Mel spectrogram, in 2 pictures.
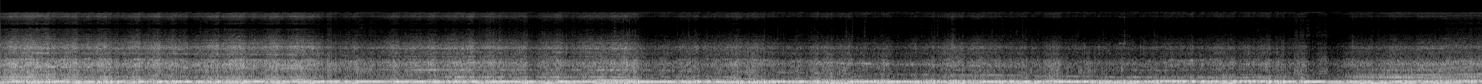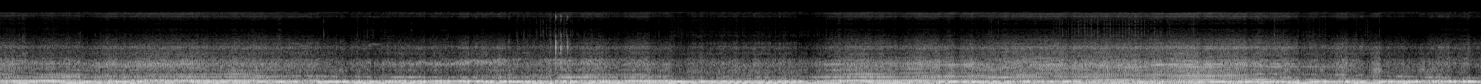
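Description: Tuned Suzuki Swift Sport four-cylinder engine under hard track driving, heard from inside the cabin. The revs climb and drop again and again through the lap, over a steady road and drivetrain drone.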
